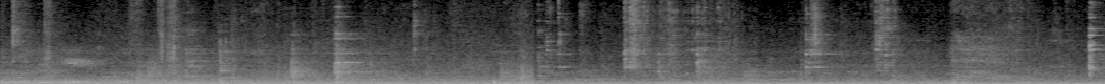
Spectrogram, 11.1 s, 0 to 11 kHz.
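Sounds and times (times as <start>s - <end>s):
dishes and cutlery clinking: 1.4s - 4.3s, 5.3s - 7.4s, 8.0s - 9.1s.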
